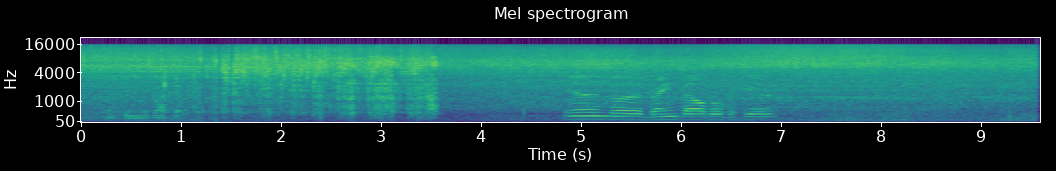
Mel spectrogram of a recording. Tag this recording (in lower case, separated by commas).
speech, steam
